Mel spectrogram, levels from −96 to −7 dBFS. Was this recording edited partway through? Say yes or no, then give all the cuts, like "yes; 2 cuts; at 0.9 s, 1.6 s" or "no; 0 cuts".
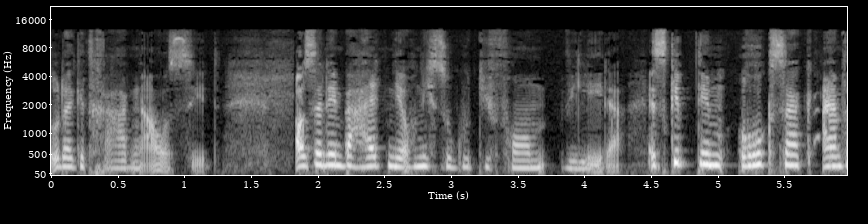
yes; 2 cuts; at 1.8 s, 4.5 s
